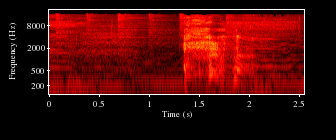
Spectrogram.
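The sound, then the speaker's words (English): A staged cough, two harsh, throaty bursts in quick succession, breaking over quiet music playing in the background. “It's weird how you can fake cough and accidentally just scoot the song up 2 minutes.”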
